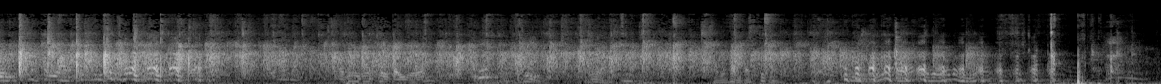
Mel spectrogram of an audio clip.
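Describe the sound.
An audience breaks into steady, dense applause mixed with some laughter and cheering, while people talk over it; the clapping thins out near the end.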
